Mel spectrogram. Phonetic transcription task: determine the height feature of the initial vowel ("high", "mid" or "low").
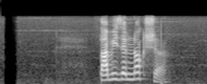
low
